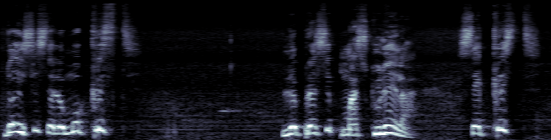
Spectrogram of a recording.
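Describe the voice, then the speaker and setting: A professor slowly lectures on Egyptian texts, reading passages aloud and explaining them while often asking and answering his own questions. His voice is high-pitched and sing-song, warm in tone, and husky.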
